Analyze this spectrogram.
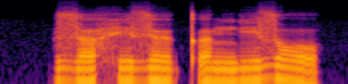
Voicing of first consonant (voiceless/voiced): voiced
